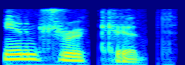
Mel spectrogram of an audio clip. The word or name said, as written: intricate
